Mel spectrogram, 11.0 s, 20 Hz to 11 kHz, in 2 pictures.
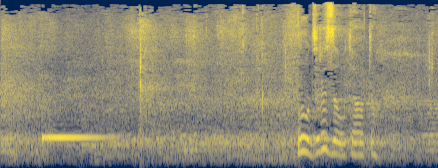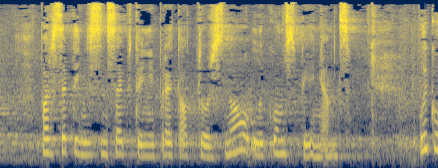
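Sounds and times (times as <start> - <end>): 
low noise: 0.0 - 10.9
bell signal calling members to a vote in a parliament: 0.5 - 1.4
speech: 3.8 - 4.9, 6.0 - 10.1, 10.7 - 10.9.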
